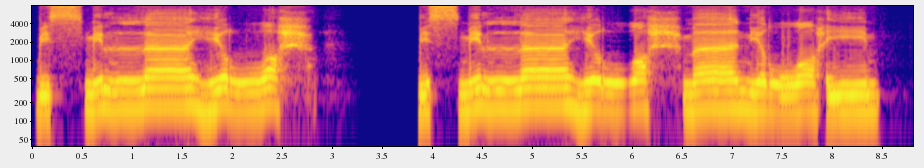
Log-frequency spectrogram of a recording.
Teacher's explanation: Jangan terlalu cepat. Ra itu punya sifat namanya tawasud, dan ra dalam kondisi itu bertasydid. Jadi ditahan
